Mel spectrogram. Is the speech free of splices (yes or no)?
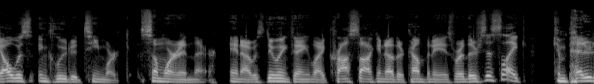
yes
